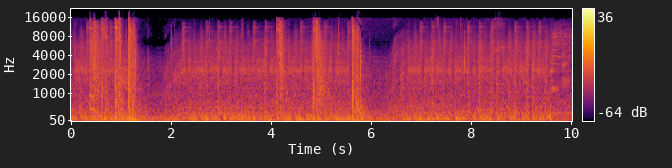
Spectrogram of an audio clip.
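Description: Video game gunfire in Ride To Hell Retribution: loud, rapid bursts of shots crack and echo in clusters over a dense, busy mix of action sounds.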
